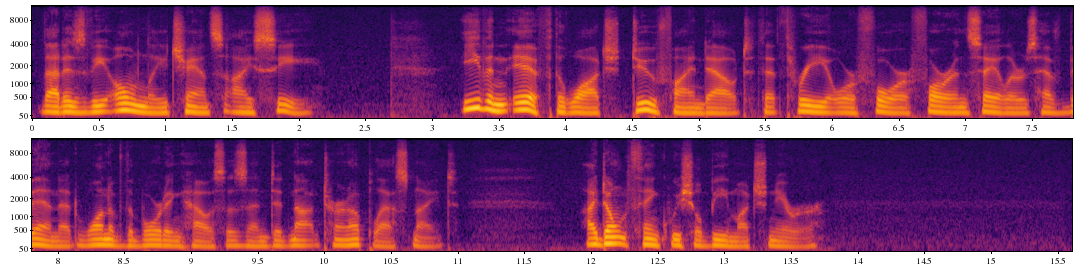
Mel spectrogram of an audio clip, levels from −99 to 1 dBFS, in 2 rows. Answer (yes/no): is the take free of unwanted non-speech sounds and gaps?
yes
